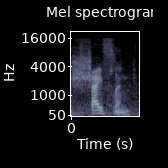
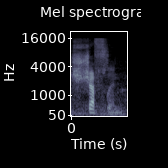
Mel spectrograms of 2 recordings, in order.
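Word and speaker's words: Schieffelin: I was informed earlier I was pronouncing his name wrong. I was saying Shiflin. I'm told it was actually Shefflin, but either way, he was the founder of Tombstone.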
